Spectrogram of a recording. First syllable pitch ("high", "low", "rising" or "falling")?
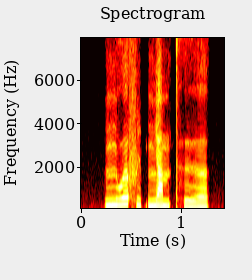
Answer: rising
